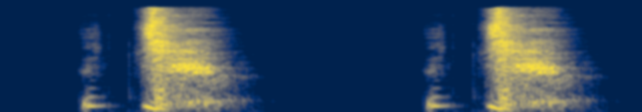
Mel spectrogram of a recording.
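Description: Two sneezes, each opening with a short, breathy intake and then bursting into a loud, hissing expulsion. They are evenly spaced about a second and a half apart, with silence between them.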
